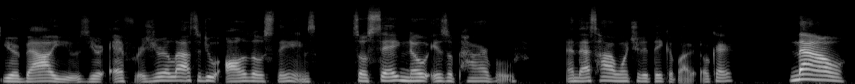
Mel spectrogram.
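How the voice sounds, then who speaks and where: A woman in her twenties with a voice that sits low, recorded cleanly in a studio with no echo. As a life coach on a solo motivational podcast, she speaks casually, checks in often with "right?" and "okay?", and repeats herself to stress ideas.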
